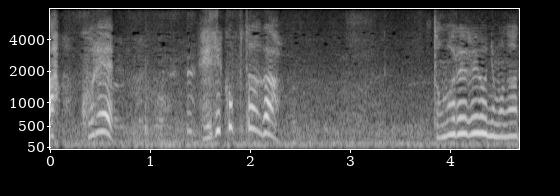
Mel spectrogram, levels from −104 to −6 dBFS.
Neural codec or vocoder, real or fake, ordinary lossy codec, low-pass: none; real; none; none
